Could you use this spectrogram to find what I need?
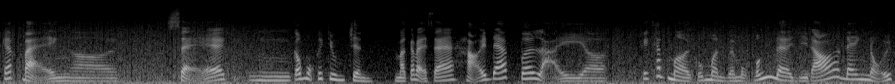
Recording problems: wind noise on the microphone; occasional gusts; 15 dB below the speech

